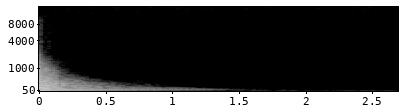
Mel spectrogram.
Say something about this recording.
Shaman Hand Frame Drum 17 02
Shaman Hand Frame Drum
Studio Recording
Rode NT1000
AKG C1000s
Clock Audio C 009E-RF Boundary Microphone
Reaper DAW
bodhran, drum, drums, frame, hand, percs, percussion, percussive, shaman, shamanic, sticks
